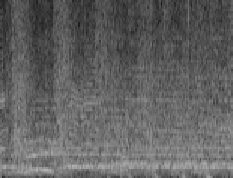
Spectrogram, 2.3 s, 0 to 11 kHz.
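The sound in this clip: An audience of 150 people cheers and applauds in a loud, continuous roar, with shouting voices rising above the dense clapping from start to finish.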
